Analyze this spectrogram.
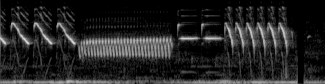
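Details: Canary song recorded for training other birds, uploaded June 2023: descending whistled slurs, a steady buzzy rattling trill, two clear flat whistles, then a fast series of dropping notes.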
